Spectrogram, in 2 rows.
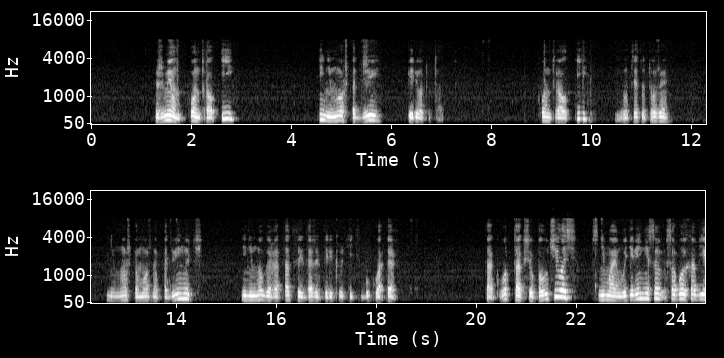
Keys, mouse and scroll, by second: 2.4 ctrl+i, 10.0 ctrl+i, 12.1 g, 20.0 middle click.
